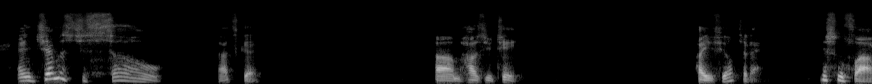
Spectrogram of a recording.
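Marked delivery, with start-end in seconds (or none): 2.2-8.7 play-acted unfussed, plain, businesslike matter-of-fact tone. Retelling a scene where Gemma hands over flowers: matter-of-fact Gemma voice. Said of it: "it's just so matter of fact".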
